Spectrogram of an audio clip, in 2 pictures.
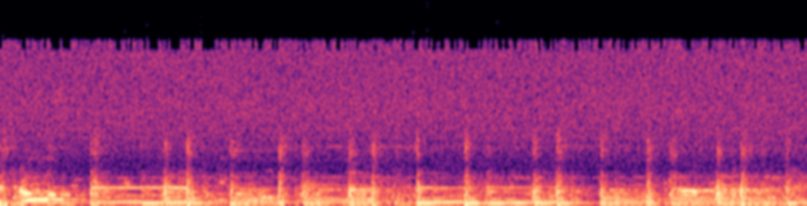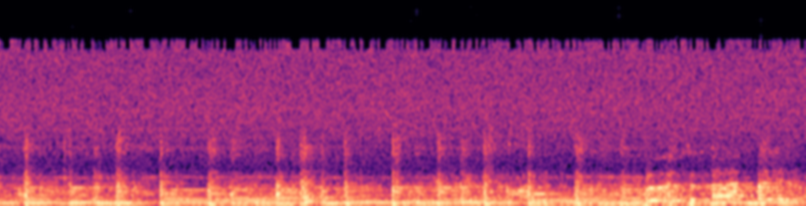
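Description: Steel-string acoustic guitar strummed in a steady rhythm, playing chords through an instrumental stretch of a song.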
